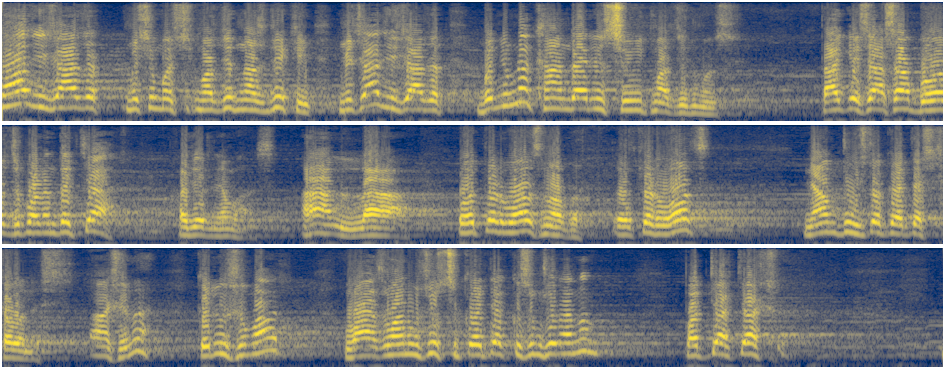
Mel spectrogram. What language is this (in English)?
Turkish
